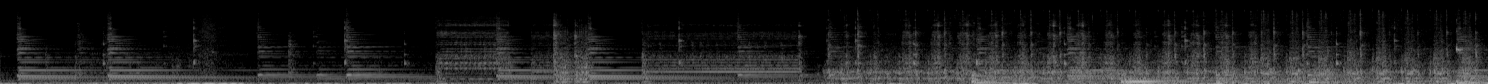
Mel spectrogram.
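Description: Background music. About eight seconds in, a Husqvarna Viking Designer Jade 35 sewing and embroidery machine starts stitching at a rapid, even rate, sewing a basting square around the hooped fabric under foot-pedal control.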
